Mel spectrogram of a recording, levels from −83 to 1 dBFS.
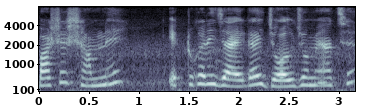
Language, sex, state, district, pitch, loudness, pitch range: Bengali, female, West Bengal, Dakshin Dinajpur, 265 Hz, -15 LUFS, 250-305 Hz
